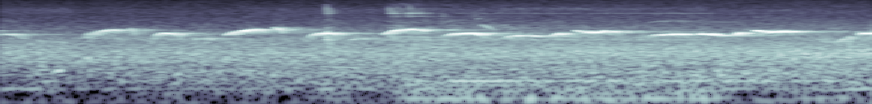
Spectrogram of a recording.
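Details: A male blue rock thrush in a bamboo grove calls for a female: a steady chain of bright whistled, arching notes, each swooping up and down, delivered rapidly for over four seconds, with a few faint high chirps behind.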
